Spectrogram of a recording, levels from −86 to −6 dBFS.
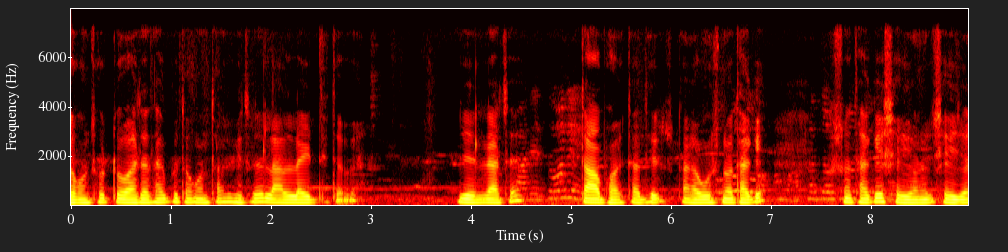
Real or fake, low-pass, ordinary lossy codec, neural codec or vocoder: real; 7.2 kHz; none; none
